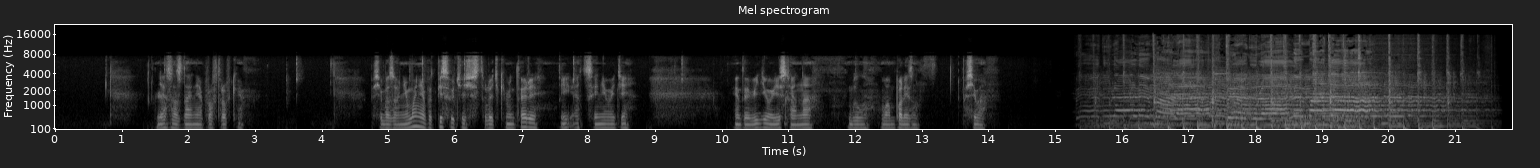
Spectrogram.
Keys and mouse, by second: 1.9-3.1 shift+middle drag, 3.7-4.4 ctrl+middle drag, 5.6-6.7 shift+middle drag, 7.9-9.1 shift+drag, 9.5 middle click.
